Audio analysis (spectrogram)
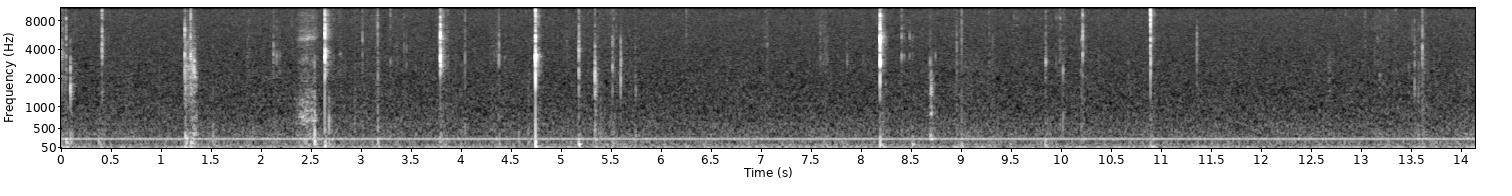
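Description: A green-handled carving tool scrapes and carves a solid green soap block over a tray of shavings. About eleven quiet, sharp, bright clicks land at irregular intervals over a faint scratchy texture and a steady low hum. Each click stops almost instantly.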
